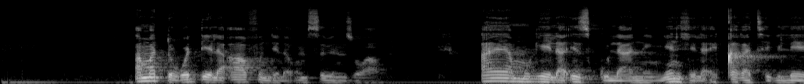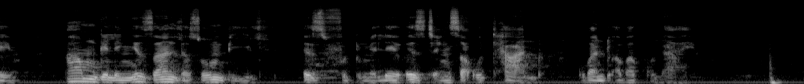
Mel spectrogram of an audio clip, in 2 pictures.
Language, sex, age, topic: North Ndebele, male, 18-24, health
